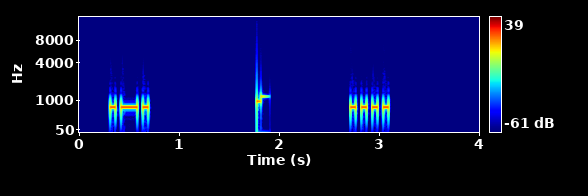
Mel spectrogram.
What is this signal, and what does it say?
Morse code, heard as a keyed tone, about 22 wpm, 700 Hz. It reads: R H
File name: Single-Letter-Number-22wpm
